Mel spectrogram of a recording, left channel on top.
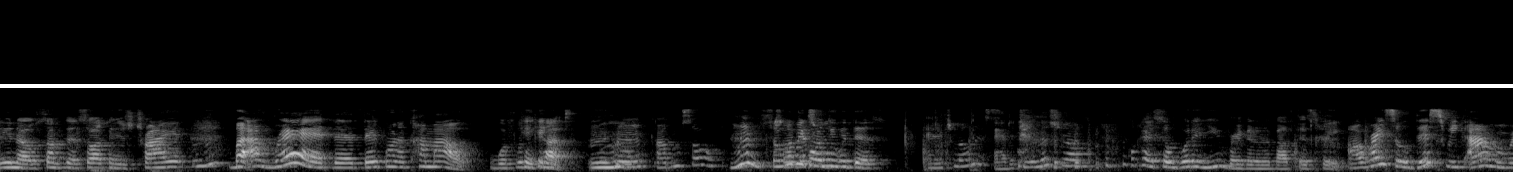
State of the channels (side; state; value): left; silent; digital silence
